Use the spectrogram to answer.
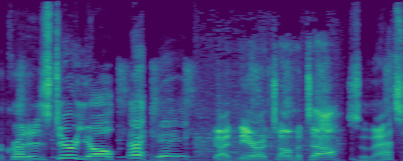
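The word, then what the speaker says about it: NieR:Automata: award credit where credit is due y'all got near automata so that's how you pronounce that and the winner is near a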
